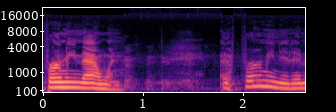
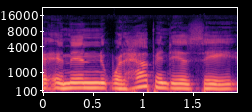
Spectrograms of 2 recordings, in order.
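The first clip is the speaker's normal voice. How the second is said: ordinary delivery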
